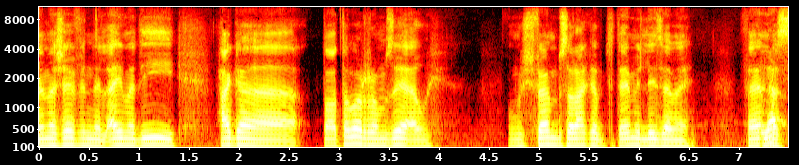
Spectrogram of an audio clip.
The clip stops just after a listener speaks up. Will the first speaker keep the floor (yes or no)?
yes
